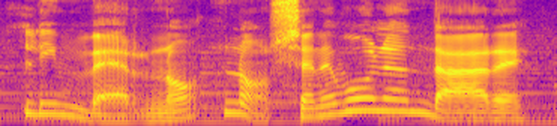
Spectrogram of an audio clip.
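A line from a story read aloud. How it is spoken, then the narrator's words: Exclaimed with chattering teeth. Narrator (Italian): esclamò Nocciola, battendo i dentini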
